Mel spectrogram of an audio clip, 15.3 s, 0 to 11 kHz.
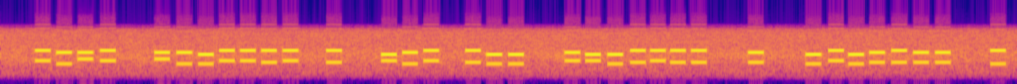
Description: DTMF, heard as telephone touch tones, dialled by hand, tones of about 240 ms, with phone line noise. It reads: 9209 0219969 6 729 611 8716966 5 1915655 3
